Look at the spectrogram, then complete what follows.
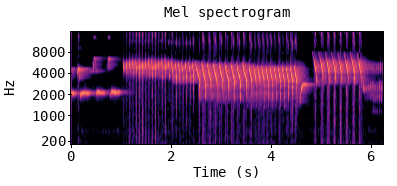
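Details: Pet canary song recorded for training young canaries to sing: clear whistled notes give way to long, fast, even trills that shift pitch, then a buzzy rolling tour and a lower trill, with no other sounds.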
